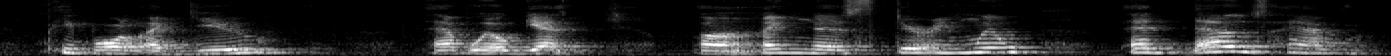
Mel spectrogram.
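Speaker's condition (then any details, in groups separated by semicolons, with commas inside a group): Cerebral palsy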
